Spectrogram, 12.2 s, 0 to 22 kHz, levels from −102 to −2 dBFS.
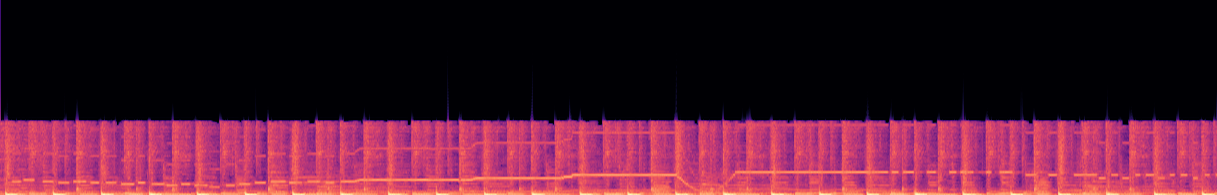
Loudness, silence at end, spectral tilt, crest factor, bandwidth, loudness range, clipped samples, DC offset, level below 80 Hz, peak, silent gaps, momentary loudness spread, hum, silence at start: -16 LUFS; 0 s; -5.5 dB/octave; 14 dB; 8.8 kHz; 1 LU; under 0.1%; under 0.1%; -16 dBFS; 0 dBFS; none; 4 LU; none; 0 s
